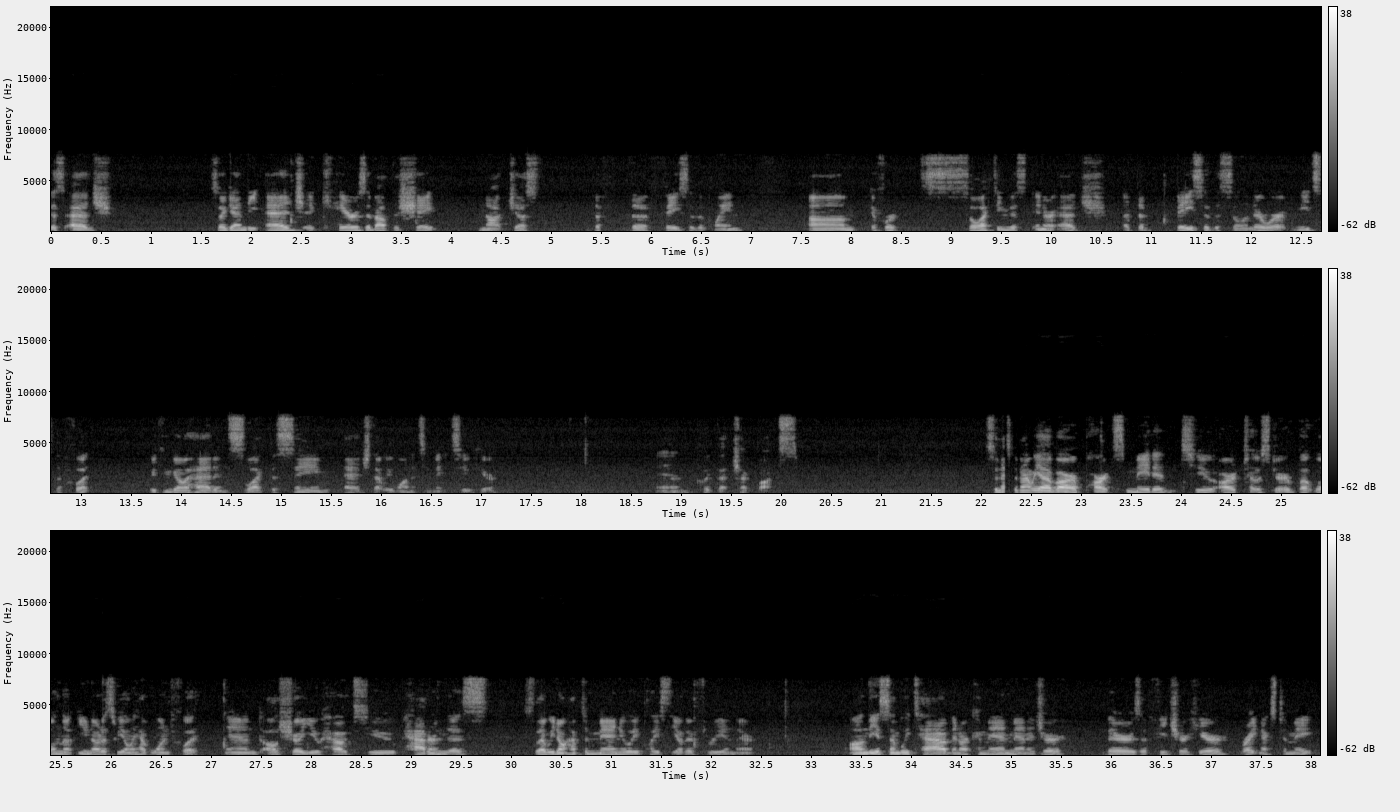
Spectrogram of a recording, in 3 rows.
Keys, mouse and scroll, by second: 0.1-1.5 scroll up 1, 2.4-3.9 middle drag, 3.9-4.2 scroll down 1, 9.1-11.0 scroll up 1, 11.0-13.3 middle drag, 13.3-13.9 scroll down 1, 15.7 click, 18.8-19.2 scroll up 1, 22.1 click, 22.3-23.1 scroll down 1, 23.1-26.5 middle drag, 26.5-27.0 scroll up 1, 27.0-30.2 middle drag, 31.7-38.0 middle drag.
